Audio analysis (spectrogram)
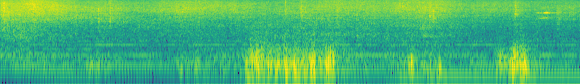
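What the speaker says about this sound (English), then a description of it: "It's really windy today." Strong gusty wind outdoors at an abandoned ranch in California buffets the microphone, giving low rumbling bursts of wind noise that swell and fade several times over a steady background rush.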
